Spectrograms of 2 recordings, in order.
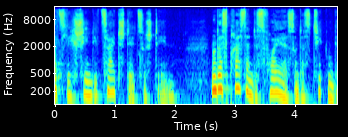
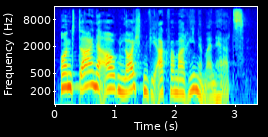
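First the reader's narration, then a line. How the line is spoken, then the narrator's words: Theatrical, mocking. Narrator (German): Theatralisch, mit einem spöttischen Zug um die Mundwinkel, sagte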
